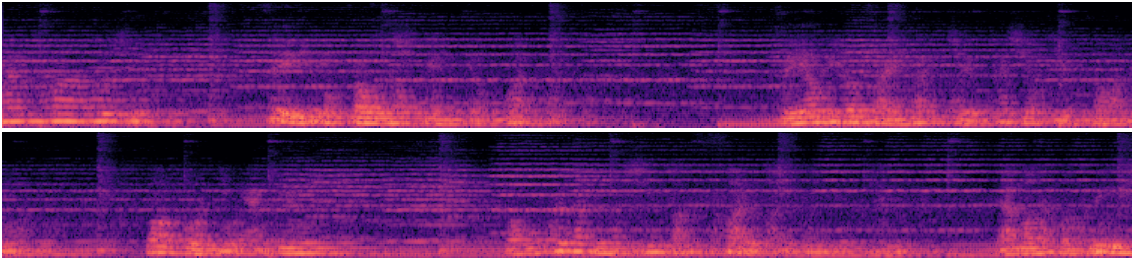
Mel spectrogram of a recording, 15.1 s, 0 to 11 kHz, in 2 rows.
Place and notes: Traditional funeral ceremony in Taiwan, Zoom H4n + Soundman OKM II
